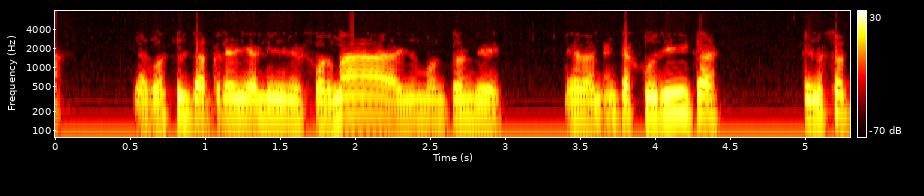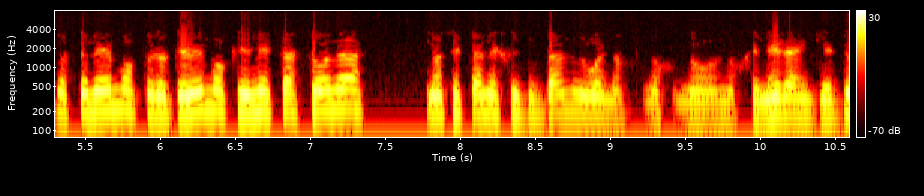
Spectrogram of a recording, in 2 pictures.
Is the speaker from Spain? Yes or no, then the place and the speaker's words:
no; Río Gallegos, Santa Cruz, Argentina; born there; Comenzó en Río Gallegos, en Mitubún, donde yo nací.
